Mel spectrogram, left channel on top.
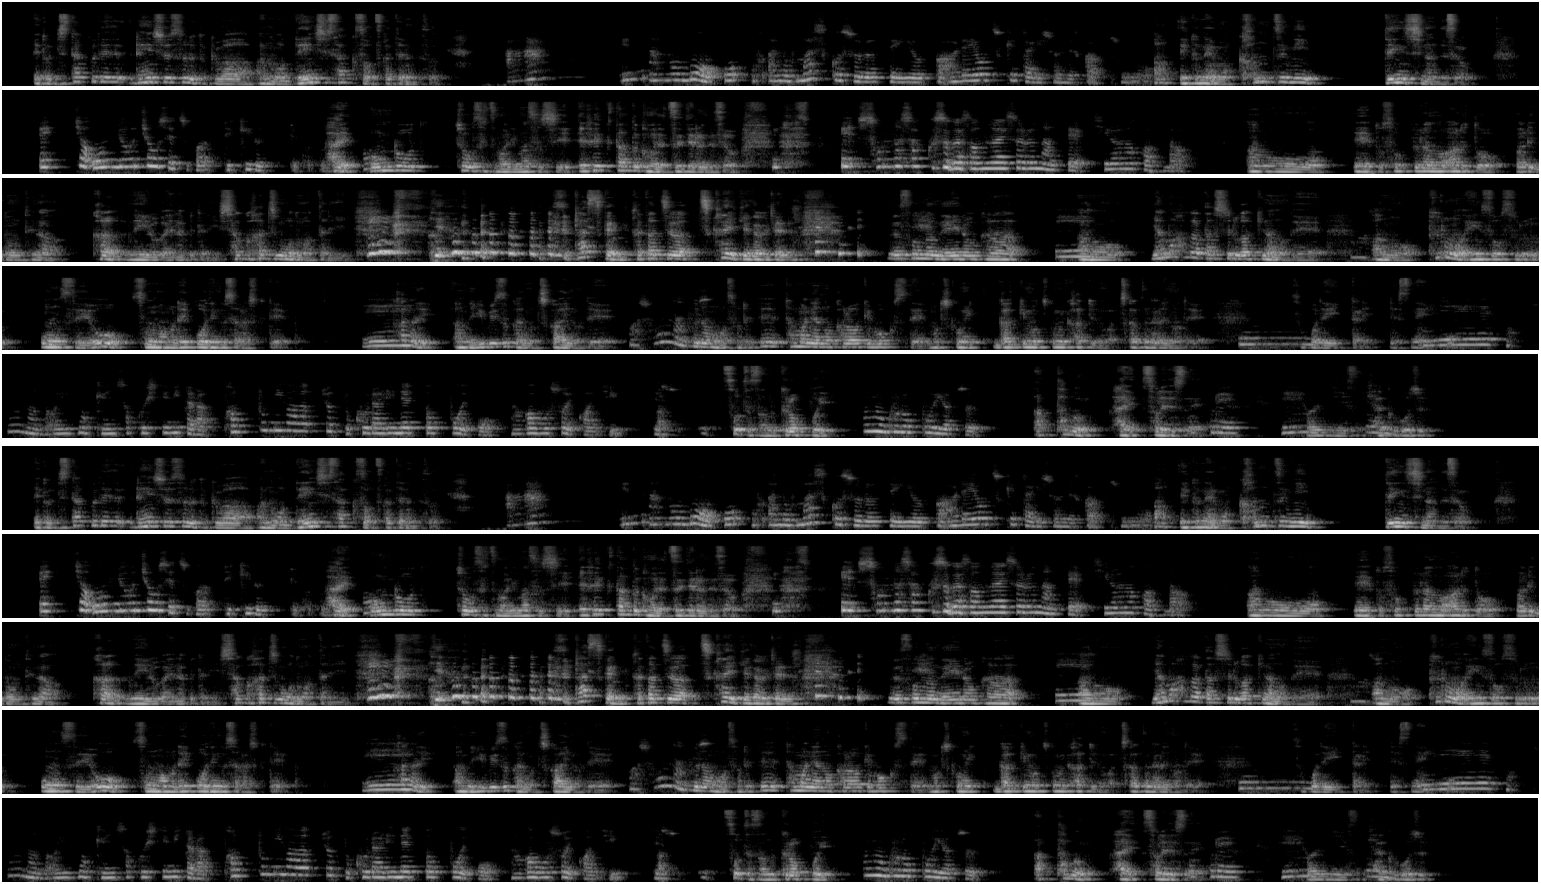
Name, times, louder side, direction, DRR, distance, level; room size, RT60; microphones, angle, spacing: voice 1, 0.3-4.4 11.5-13.1 13.8-15.1 18.6-19.5 19.9-23.4 27.0-27.1 27.8-28.6 28.9-31.3 31.6-34.8 36.2-39.1 39.6-40.9 41.5-41.9 42.2-46.2 46.5-49.0 50.0-52.2 53.0-58.5 59.2-60.4 68.0-68.1 68.7-69.8 71.8-73.5 74.5-75.7, equal, 55° left, -2 dB, 1.9 m, -30 dB
voice 2, 5.0-5.4 6.2-11.5 12.5-12.7 15.7-18.0 18.5-18.7 19.0-19.1 23.1-23.2 23.8-27.2 30.6-30.8 34.4-34.7 35.0-35.5 36.0-36.3 38.8-38.9 41.3-41.7 44.2-44.4 46.5-46.7 47.5-47.7 49.7-50.2 52.4-53.1 56.2-56.3 58.5-59.2 60.3-61.2 61.5-67.7 68.0-68.1 68.4-68.5 70.1-71.2 72.1-72.2 73.3-73.8 74.3-74.7 75.1-75.5, equal, ahead, -7 dB, 1.7 m, -30 dB
3.6 x 2.8 x 2.9 m, 0.33 s
head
